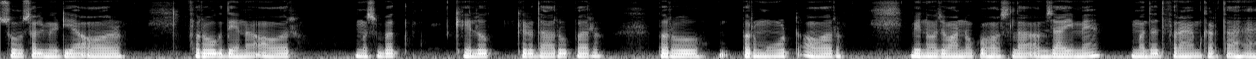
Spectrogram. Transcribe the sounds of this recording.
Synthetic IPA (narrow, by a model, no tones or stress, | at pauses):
soːʃəlmiːɖijaʔɔːɾ | fəɾoːɡd̪eːnaʔɔːɾ | mʊsbət̪ | kʰeːlo | kɪɾd̪aːɾõpɐɾ | pɾəmoːʈɔːɾ | binɔːd͡ʒəʋaːnõkoɦɔːslaɐfzaːimẽ | mɐd̪əd̪fəɾaːɦəmkɐɾt̪aɦɛː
